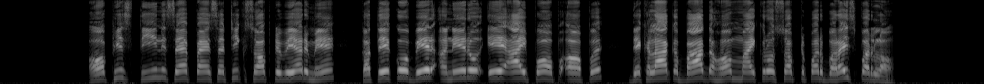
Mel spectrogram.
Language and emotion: Maithili, angry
